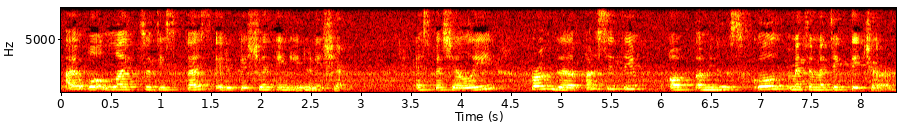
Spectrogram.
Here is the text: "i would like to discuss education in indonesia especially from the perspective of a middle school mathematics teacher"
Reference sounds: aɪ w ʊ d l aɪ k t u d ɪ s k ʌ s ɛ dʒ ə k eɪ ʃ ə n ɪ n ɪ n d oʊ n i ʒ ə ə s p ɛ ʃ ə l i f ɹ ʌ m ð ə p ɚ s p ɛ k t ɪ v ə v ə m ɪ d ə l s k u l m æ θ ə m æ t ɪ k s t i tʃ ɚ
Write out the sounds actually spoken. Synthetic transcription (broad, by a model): aɪ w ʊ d l aɪ k t u d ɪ s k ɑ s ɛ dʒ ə k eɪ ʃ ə n ɪ n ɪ n d oʊ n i ʃ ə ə s p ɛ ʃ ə l i f ɹ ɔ m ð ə p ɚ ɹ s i t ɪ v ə f ə m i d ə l s k u l m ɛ t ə m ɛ t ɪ k t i tʃ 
